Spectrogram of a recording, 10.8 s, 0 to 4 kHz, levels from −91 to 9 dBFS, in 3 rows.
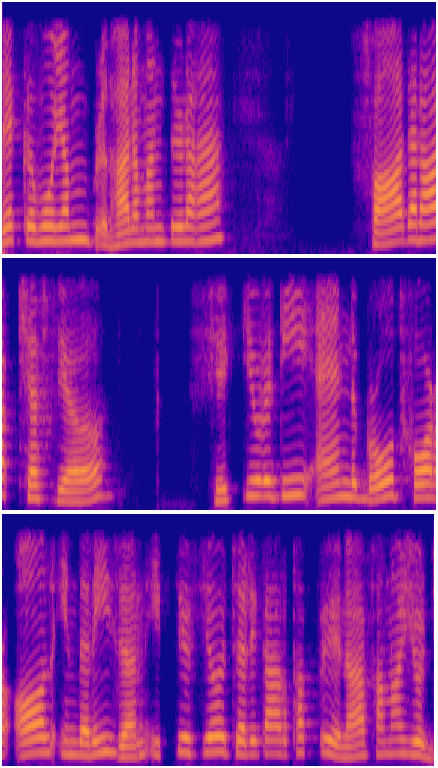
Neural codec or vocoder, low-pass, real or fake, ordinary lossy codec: codec, 16 kHz, 0.5 kbps, X-Codec, HuBERT features, trained on LibriSpeech; 3.6 kHz; fake; none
